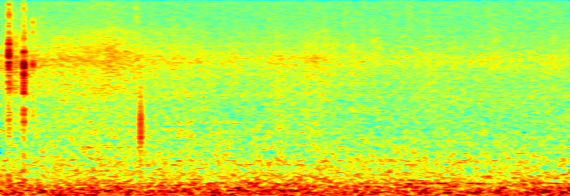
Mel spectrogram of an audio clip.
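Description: Steady low rumbling noise with a hiss over it, broken by a few faint clicks in the first second or so.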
